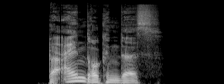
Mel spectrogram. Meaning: strong/mixed nominative/accusative neuter singular of beeindruckend
- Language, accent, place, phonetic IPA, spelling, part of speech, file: German, Germany, Berlin, [bəˈʔaɪ̯nˌdʁʊkn̩dəs], beeindruckendes, adjective, De-beeindruckendes.ogg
